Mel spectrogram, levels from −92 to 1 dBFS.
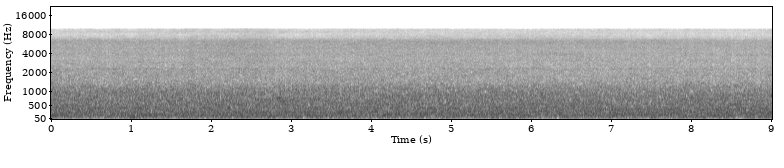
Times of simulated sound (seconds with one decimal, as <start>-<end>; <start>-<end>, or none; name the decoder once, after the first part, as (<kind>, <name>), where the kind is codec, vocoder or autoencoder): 0.0-9.0 (autoencoder, DAC-VAE)

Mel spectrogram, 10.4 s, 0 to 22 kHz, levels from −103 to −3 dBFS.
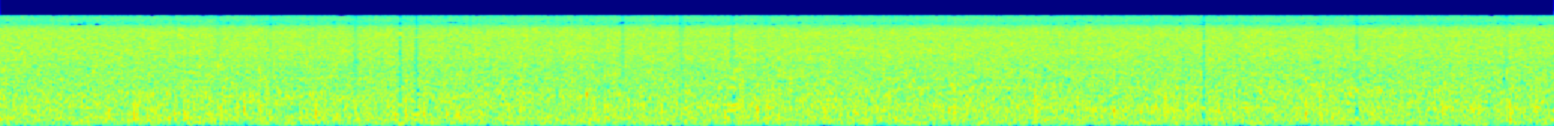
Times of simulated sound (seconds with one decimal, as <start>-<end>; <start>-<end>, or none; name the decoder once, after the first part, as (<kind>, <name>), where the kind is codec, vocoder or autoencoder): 1.2-2.3 (autoencoder, DAC-VAE); 3.3-7.6; 8.3-9.3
